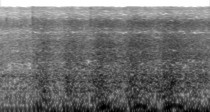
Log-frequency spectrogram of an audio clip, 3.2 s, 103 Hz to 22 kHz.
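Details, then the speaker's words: Honda PCX160 after engine overhaul for cricket-like chirping noise (damaged crankshaft and cylinder block), throttle opened: clean rise in engine note with no whine or knock; back to normal. "Okay, back to normal na siya."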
